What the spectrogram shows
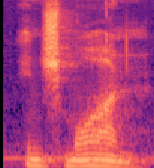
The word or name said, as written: Inchmoan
